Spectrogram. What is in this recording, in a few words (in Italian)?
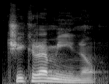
"cicramino", crespinese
